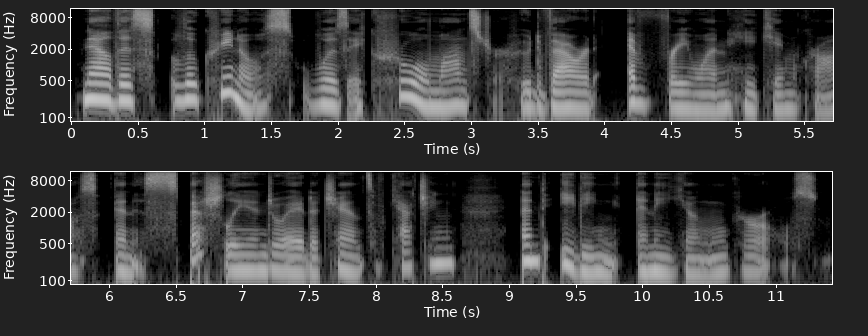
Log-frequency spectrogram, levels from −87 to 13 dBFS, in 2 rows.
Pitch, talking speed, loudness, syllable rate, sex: 165 Hz, 130 wpm, -23 LUFS, 4.2 syllables/s, female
